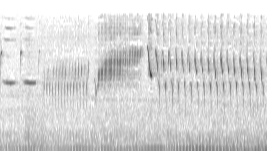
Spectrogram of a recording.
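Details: Courting canary, its song used to coax other canaries to sing: brief high chips, a buzzy sustained note, a harsh rising sweep, then a rapid high trill of repeated pulsed notes over faint low background hum.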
